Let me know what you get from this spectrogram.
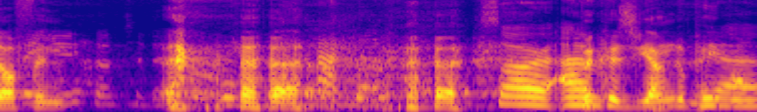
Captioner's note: laughing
